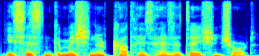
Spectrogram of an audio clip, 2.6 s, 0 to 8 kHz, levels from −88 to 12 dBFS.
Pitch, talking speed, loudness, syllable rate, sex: 160 Hz, 160 wpm, -16 LUFS, 5.9 syllables/s, male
